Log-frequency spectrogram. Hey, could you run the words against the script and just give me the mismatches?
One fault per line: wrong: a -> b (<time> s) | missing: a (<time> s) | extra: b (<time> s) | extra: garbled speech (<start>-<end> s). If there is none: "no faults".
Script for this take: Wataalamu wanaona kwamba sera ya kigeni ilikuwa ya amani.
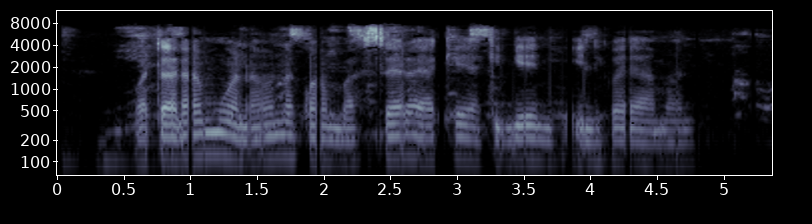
extra: yake (2.7 s)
